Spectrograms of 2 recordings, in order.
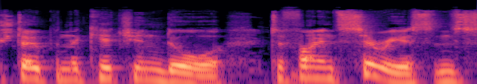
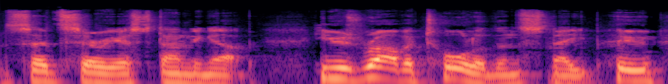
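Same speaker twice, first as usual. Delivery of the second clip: ordinary delivery, nothing marked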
